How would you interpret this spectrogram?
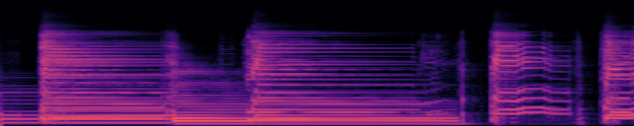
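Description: Electric guitar played through a Super Bass amp emulation, with sustained, slightly distorted chords ringing out richly, then a few shorter strummed chords with brief gaps between them; no talking.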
